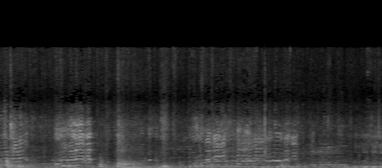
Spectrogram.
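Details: Young goat kids bleat as they are reunited, with several quavering, nasal cries overlapping one another.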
